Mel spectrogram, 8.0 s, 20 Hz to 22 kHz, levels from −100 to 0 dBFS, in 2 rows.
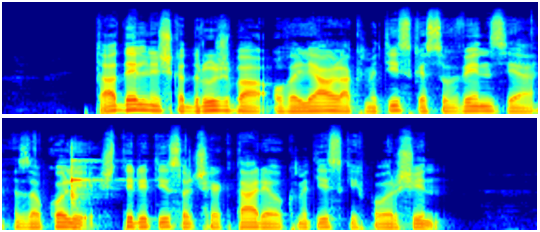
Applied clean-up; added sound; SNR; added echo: classical method log-MMSE.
